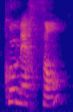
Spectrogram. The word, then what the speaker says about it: commerçant: Another example of that would be somebody like who's selling something, un commerçant, commerçant masculin, une commerçante féminin. So that T was that silent letter.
